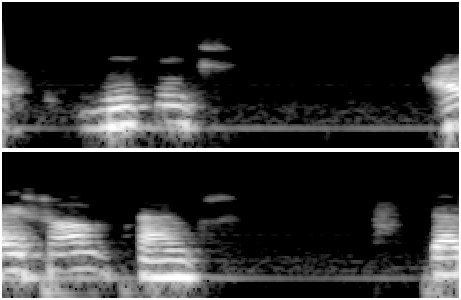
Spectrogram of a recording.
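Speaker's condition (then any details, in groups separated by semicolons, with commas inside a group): ALS, primary lateral sclerosis; primary lateral sclerosis, least progressive form; first diagnosed ALS, rediagnosed PLS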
